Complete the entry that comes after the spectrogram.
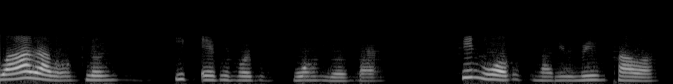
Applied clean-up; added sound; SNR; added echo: neural separator model SepFormer WHAMR!.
